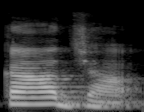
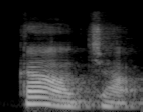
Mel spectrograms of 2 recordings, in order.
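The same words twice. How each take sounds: First: Kaza slowly, both syllables drawn out; slow model pronunciation. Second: Said in the usual way. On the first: Shown as a demonstration. Teacher models an example word for students, slow and drawn out. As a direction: stretch out Kaza for learners.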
